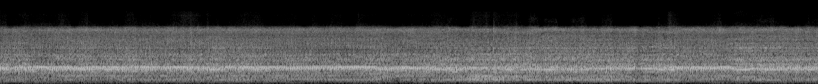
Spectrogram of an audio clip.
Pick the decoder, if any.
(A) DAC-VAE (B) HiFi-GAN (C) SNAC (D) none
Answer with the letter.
A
